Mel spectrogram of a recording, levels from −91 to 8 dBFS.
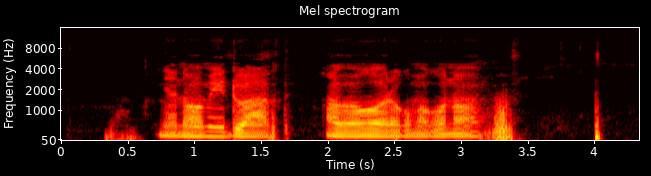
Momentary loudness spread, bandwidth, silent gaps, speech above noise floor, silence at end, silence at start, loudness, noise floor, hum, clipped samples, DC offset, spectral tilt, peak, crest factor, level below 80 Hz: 10 LU; 6.8 kHz; none; 48 dB; 0.3 s; 0.35 s; -28 LUFS; -75 dBFS; none; under 0.1%; under 0.1%; -9.5 dB/octave; -10 dBFS; 18 dB; -48 dBFS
